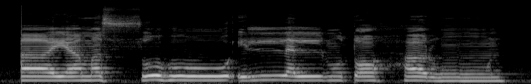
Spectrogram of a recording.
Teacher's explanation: ہا پر الٹی پیش ہے اور چھوٹی مد ہے، مد منفصل، اسے 3 الف کی مقدار تک کھینچ کر پڑھا جائے گا۔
